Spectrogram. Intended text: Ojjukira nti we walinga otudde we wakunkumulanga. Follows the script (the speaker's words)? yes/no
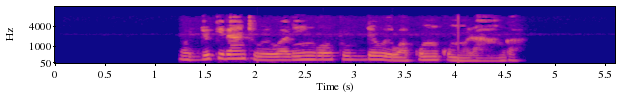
yes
